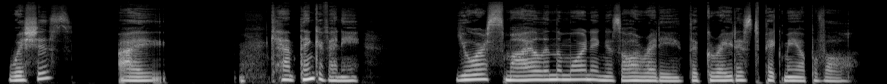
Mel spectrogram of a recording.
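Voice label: voice english; Berenica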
